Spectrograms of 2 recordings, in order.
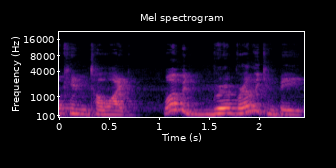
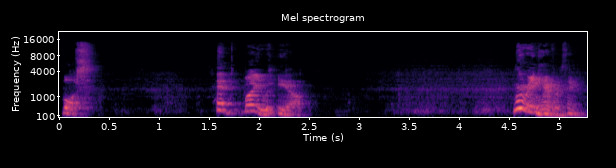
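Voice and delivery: high, loud, snooty aristocrat voice; haughty nobleman; 4 semitones higher, 3 dB louder, faster than usual. Acted. The cornered noble snaps at the peasant party, high and shrill. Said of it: "He's like".

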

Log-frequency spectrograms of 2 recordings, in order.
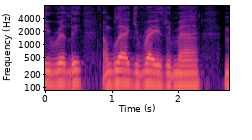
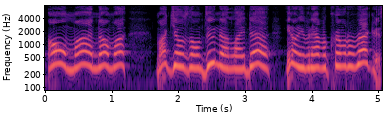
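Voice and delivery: much higher grandma voice, insisting; protective grandma voice; 13 semitones higher than usual. Retold or imitated. Grandmother insists to the cop her grandson is innocent, high old-lady voice. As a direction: defend her boy like a proud grandmother.

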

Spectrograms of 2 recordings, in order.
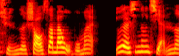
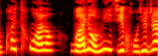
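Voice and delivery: put-on panicky boyfriend; 7 semitones higher, 6 dB louder than usual. Scared boyfriend blurts it out.

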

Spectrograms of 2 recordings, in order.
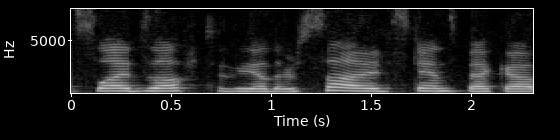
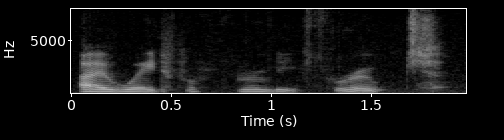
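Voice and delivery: put-on lower, softer, ominous little kid; dark refusal; 4 semitones lower, 4 dB quieter than usual. A narrator's reading. Ash turning on Ember to refuse, said darkly. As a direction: refuse darkly, keeping it low and quiet. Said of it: "darkly says".

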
